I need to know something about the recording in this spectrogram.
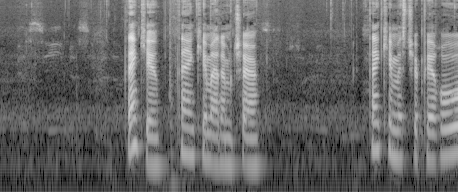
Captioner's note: speaking French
